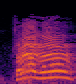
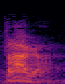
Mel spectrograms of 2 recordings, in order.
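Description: First: Loud, high, sharp command; Traga! yelled at a stalling friend; shouted order. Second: Said in the usual way. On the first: Acted. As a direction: bark it at him. Urging friend to swallow, louder.

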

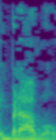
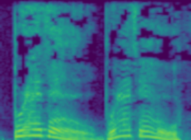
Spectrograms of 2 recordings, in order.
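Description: First: "bravo" with a Spanish b-like v, flat. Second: "Bravo" with a clear English v, higher. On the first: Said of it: "We don't say". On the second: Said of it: "we say". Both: Shown as a demonstration.

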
